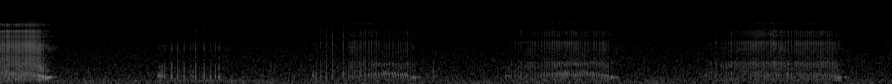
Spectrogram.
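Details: Light snoring in a sleeping baby: soft, rough, rattling breaths repeating through sleep, each lasting a second or so.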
